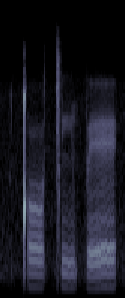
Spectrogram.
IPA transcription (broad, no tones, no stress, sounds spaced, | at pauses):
ǃ ɔ ǀ ĩ p ɛ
